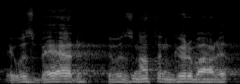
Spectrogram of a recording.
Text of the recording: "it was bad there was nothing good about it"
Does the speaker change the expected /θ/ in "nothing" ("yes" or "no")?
no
